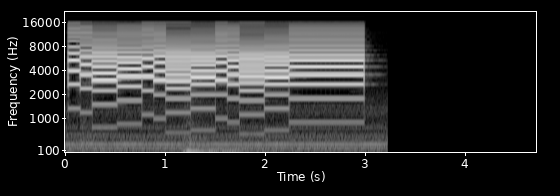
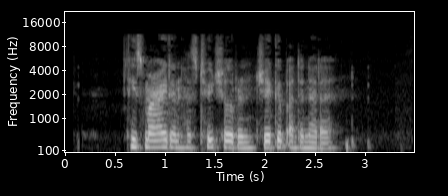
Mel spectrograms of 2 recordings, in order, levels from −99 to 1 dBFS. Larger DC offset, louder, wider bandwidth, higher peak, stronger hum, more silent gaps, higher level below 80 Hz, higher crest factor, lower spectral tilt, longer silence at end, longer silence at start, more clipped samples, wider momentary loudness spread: neither; first, -10 LUFS vs -31 LUFS; first, 16 kHz vs 11.5 kHz; first, 0 dBFS vs -14 dBFS; neither; neither; first, -60 dBFS vs -80 dBFS; about the same, 14 dB vs 18 dB; second, 5.5 dB/octave vs -5 dB/octave; first, 1.7 s vs 0.65 s; second, 0 s vs 0.6 s; neither; second, 3 LU vs 14 LU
